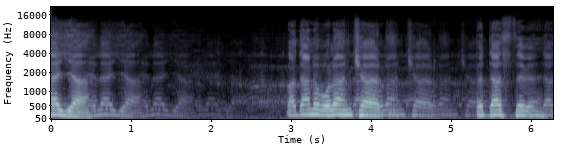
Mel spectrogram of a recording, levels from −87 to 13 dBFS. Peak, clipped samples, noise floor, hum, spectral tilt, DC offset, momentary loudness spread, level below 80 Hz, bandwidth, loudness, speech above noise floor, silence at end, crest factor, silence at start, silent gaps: -6 dBFS; under 0.1%; -50 dBFS; none; -7 dB/octave; under 0.1%; 23 LU; -56 dBFS; 13.5 kHz; -22 LUFS; 28 dB; 0 s; 16 dB; 0 s; none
